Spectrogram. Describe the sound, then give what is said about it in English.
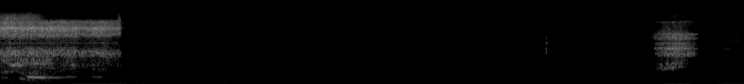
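A deep breath is drawn in during a guided breathing exercise as a soft, airy rush, then held through several seconds of near silence before a shorter breathy release near the end. “take the deepest, deepest breath you've taken all day and hold it for a bit. And then we're going to let it out.”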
